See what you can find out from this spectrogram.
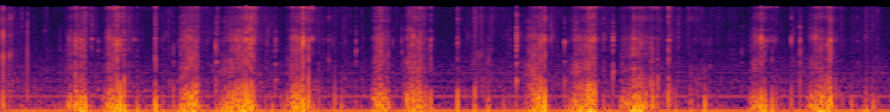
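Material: Soap.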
